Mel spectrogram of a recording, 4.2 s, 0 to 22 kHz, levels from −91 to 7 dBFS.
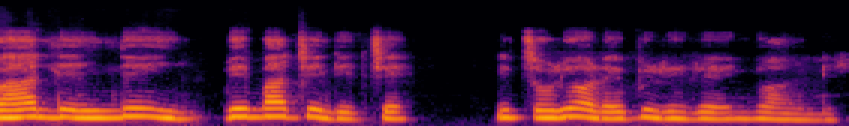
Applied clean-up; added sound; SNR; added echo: neural mask model DeepFilterNet 3.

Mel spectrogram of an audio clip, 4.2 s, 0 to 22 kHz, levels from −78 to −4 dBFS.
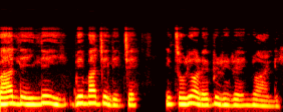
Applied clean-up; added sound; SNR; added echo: none; none; none; none.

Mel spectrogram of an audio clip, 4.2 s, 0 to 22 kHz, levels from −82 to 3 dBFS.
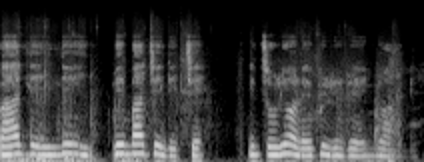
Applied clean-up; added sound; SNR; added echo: neural mask model RNNoise.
